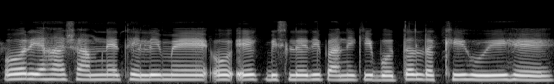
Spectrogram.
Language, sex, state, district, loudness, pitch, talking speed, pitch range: Hindi, female, Gujarat, Valsad, -12 LUFS, 220 Hz, 150 wpm, 215-225 Hz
